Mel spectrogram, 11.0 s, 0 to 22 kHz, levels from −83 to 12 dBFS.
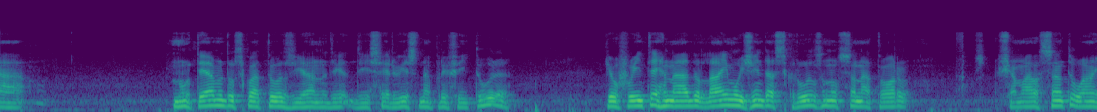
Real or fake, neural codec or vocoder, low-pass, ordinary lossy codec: real; none; none; none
